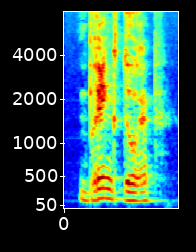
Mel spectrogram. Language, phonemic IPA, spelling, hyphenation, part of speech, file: Dutch, /ˈbrɪŋk.dɔrp/, brinkdorp, brink‧dorp, noun, Nl-brinkdorp.ogg
- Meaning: a village with a village green as the central location for business and social life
